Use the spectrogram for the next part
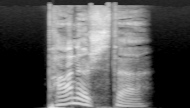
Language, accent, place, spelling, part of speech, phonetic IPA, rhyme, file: German, Germany, Berlin, panischster, adjective, [ˈpaːnɪʃstɐ], -aːnɪʃstɐ, De-panischster.ogg
- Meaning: inflection of panisch: 1. strong/mixed nominative masculine singular superlative degree 2. strong genitive/dative feminine singular superlative degree 3. strong genitive plural superlative degree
